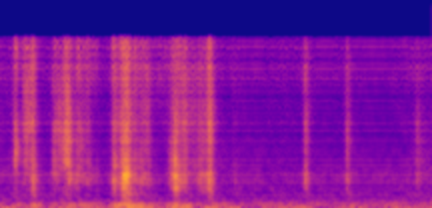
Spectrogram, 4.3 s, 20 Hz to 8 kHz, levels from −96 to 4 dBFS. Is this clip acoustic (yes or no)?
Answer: no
